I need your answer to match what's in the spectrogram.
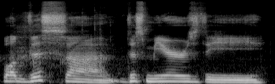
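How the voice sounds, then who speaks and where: A man on a podcast, chiming in quickly with side remarks. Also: medium pitch, a little hiss or hum. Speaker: podcast co-host. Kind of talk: casual film review chat.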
